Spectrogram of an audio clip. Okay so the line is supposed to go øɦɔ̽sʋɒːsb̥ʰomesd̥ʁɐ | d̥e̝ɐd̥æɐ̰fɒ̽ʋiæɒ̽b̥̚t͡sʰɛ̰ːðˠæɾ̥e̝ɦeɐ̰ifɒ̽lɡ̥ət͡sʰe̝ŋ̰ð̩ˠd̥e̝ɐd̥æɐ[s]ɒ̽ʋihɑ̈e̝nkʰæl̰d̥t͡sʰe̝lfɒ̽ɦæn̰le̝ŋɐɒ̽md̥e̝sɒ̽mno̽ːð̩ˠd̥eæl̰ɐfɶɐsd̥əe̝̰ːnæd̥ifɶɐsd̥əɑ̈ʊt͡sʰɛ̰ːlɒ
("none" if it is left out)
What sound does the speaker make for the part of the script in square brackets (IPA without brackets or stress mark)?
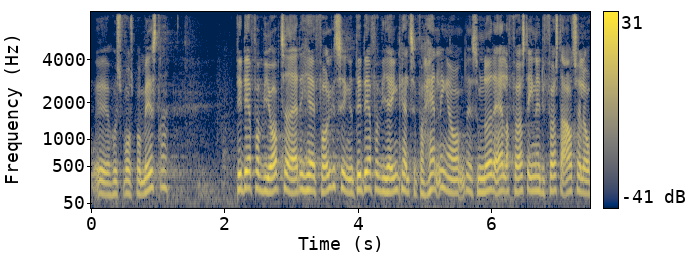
f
